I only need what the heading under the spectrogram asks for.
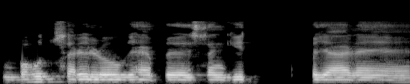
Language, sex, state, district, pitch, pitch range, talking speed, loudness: Hindi, male, Bihar, Darbhanga, 110 Hz, 110-115 Hz, 145 wpm, -14 LUFS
